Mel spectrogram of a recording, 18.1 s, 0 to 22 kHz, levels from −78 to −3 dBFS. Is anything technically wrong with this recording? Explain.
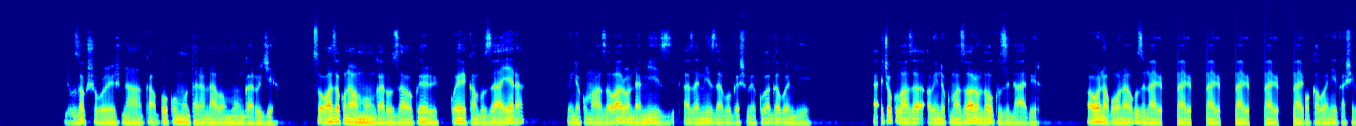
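Yes. From 15.49 to 17.4 s, a stutter with silent gaps: a 181 ms speech fragment repeats five times every 387 ms, likely a stalled stream replaying its buffer. The waveform shows identical blocks separated by flat 207 ms digital silence.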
